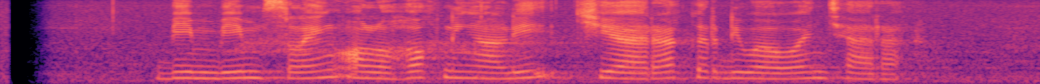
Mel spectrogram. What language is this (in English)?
Sundanese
